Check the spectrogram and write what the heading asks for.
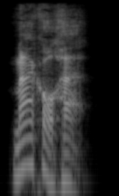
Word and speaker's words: McElhattan: It's MCELHATTAN. So it looks like McElhattan. They pronounce it McElhat.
